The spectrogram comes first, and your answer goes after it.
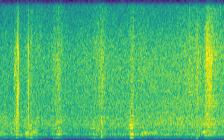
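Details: Honey bees buzzing at a garden hive in Perth, Australia, during an inspection and frame change; unbroken humming drone with scattered handling clicks and knocks.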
